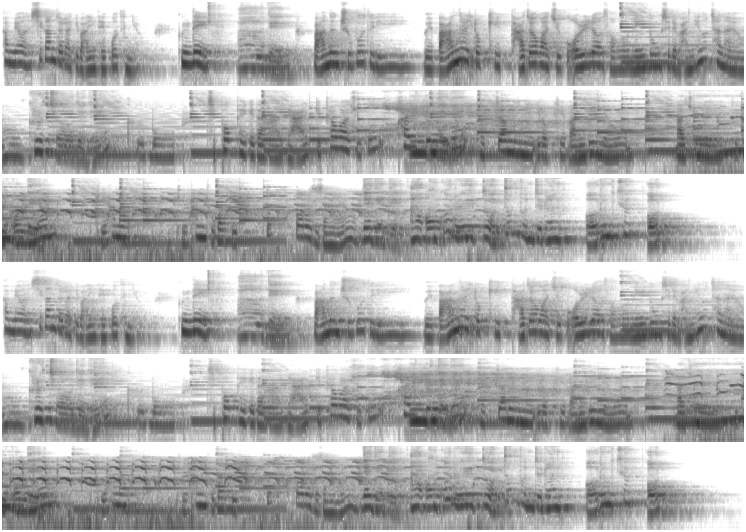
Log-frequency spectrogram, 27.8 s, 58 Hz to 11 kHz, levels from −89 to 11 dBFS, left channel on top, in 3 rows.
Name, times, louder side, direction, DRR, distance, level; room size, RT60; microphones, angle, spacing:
voice 1, 0.0-1.7 2.2-2.6 3.1-3.6 3.9-9.6 10.9-11.4 11.8-17.2 17.7-19.2 19.7-20.1 20.7-21.5 22.2-23.0 23.8-24.1, left 2 dB, 40° left, 7 dB, 0.7 m, -24 dB
voice 2, 2.9-3.6 9.6-10.6 14.3-15.1 17.6-19.1 23.0-26.8, equal, 15° right, 0 dB, 2.2 m, -24 dB
sound 1, 7.5-8.9 9.3-22.1, left 2 dB, 85° left, 0.8 m, -30 dB
Laughter, 13.5-19.1, right 1 dB, 30° right, 4.5 m, -40 dB
Gull seagull / Wind, 17.5-24.8, right 6 dB, 90° right, 0.7 m, -27 dB
18.0 x 12.0 x 5.4 m, 0.96 s
head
